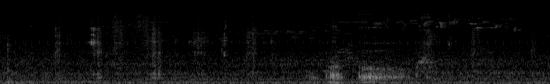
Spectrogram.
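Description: Faint chewing and mouth sounds of a man eating pizza, with scattered small clicks and one brief low vocal sound about three and a half seconds in.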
